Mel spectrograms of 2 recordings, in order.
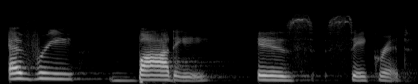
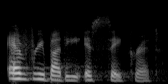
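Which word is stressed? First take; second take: body; every. First: The stress falls on body. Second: The stress falls on every.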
